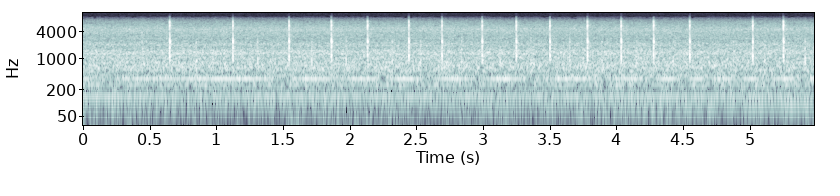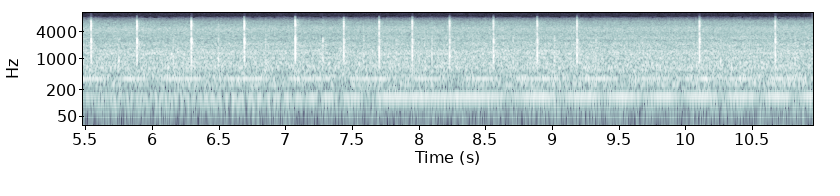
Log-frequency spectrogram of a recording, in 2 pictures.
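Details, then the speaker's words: Apple G5 fans (four case fans, two CPU fans, rear exhaust fans) all running at 12 volts on a fan controller: several fans roaring at full speed, steady whoosh over low hum; healthy, just loud. "so this is four G5 fans two CPU fans and the rear fans all running at 12 Vols all horrendously"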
